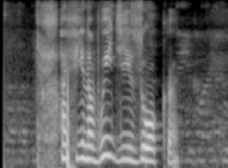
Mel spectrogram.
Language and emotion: Russian, angry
